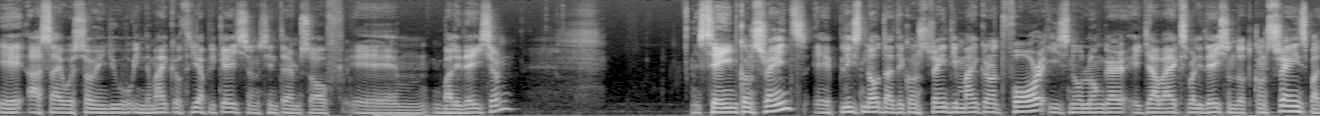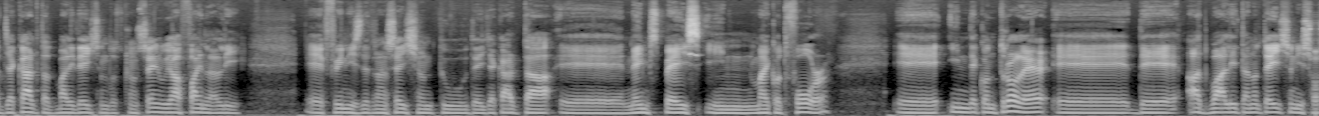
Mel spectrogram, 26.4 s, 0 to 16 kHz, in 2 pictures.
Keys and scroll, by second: 5.8 super+e.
